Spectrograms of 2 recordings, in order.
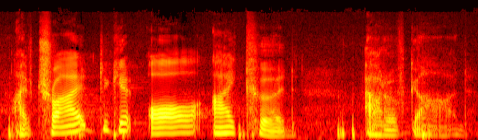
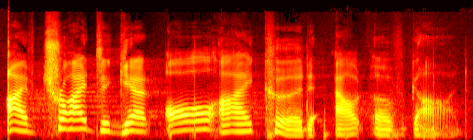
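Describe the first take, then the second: First: Slower, fading down to a whisper on the last words. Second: Said in the usual way. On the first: Retold or imitated. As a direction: let it sink, trailing off to a whisper. Repeating the lady's key phrase.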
